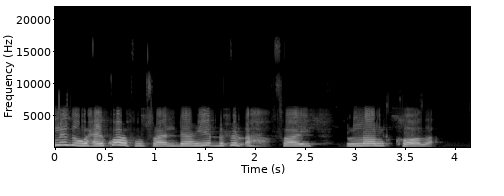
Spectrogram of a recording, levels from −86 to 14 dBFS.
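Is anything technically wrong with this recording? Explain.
Yes, throughout the speech the sound is heavily damaged by what is likely Bluetooth SBC compression, with a starved bit pool fitting a stream around 64 kbps. Upper sub-bands get few bits, so treble flickers out and gritty noise rides along, visible as a patchy, blocky top band on a spectrogram.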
